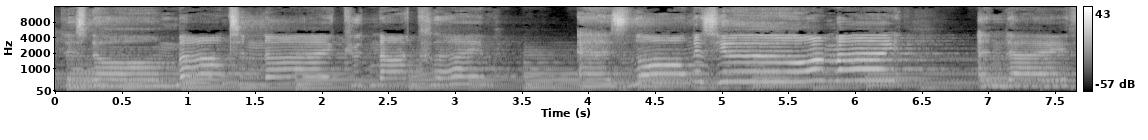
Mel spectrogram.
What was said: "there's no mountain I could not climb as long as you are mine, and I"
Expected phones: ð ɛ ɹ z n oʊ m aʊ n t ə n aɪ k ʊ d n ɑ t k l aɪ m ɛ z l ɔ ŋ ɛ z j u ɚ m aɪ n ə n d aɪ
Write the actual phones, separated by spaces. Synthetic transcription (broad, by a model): ð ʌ ɹ z n oʊ m aʊ n t ə n aɪ k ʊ d n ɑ t k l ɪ m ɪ z l ɔ ŋ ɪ z j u ɚ m aɪ ə n aɪ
